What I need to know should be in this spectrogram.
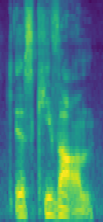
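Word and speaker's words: Quivogne: So how it's actually pronounced is Kivan. So basically, because the QUI is pronounced like key. And then the VOGNE is similar to Vaughn or Vaughn. So Kivan.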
